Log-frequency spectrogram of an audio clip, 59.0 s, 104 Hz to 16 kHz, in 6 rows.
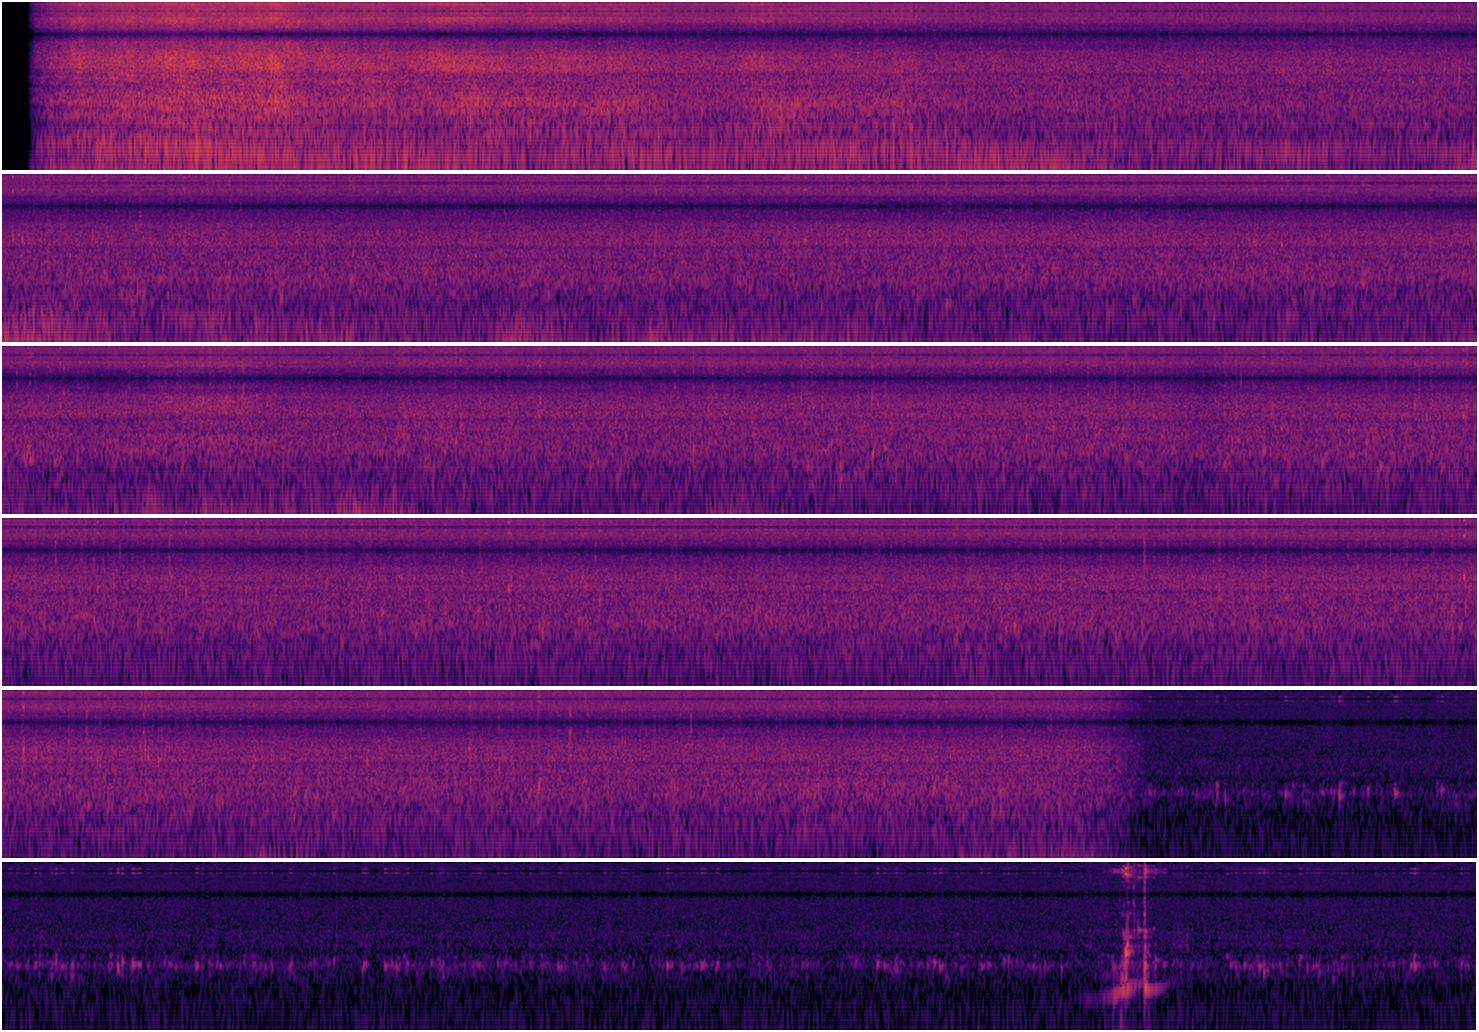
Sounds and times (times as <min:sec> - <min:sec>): Stream: 0:00.2 - 0:58.9.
